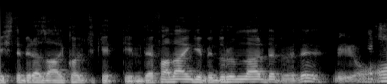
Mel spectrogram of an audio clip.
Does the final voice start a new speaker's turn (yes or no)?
yes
